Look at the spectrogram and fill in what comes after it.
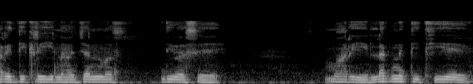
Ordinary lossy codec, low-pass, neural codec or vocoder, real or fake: none; none; none; real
